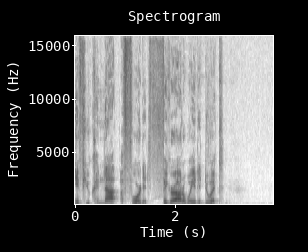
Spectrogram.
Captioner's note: none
